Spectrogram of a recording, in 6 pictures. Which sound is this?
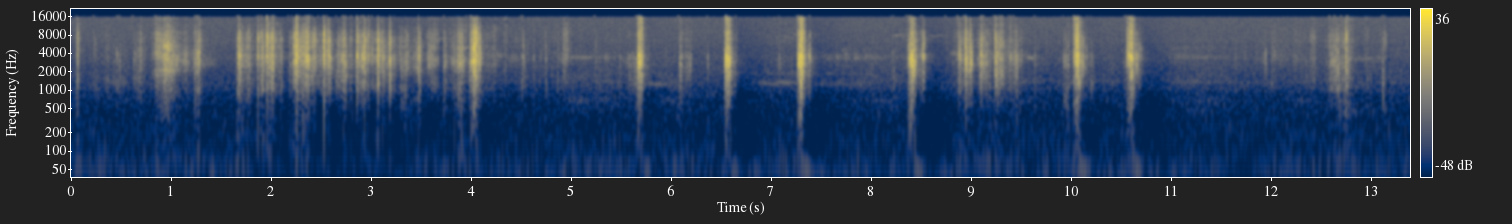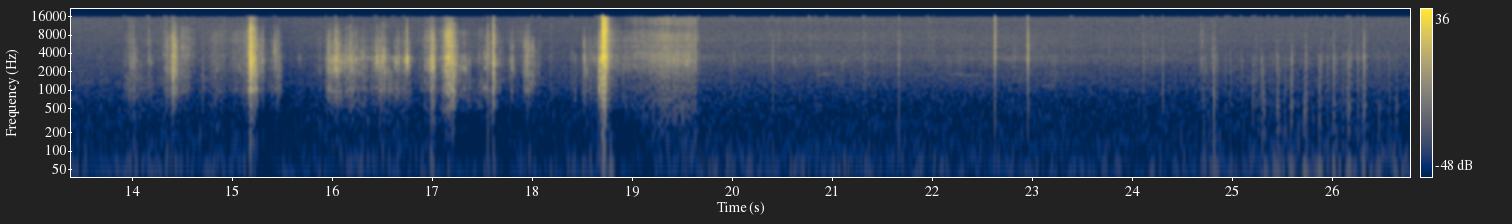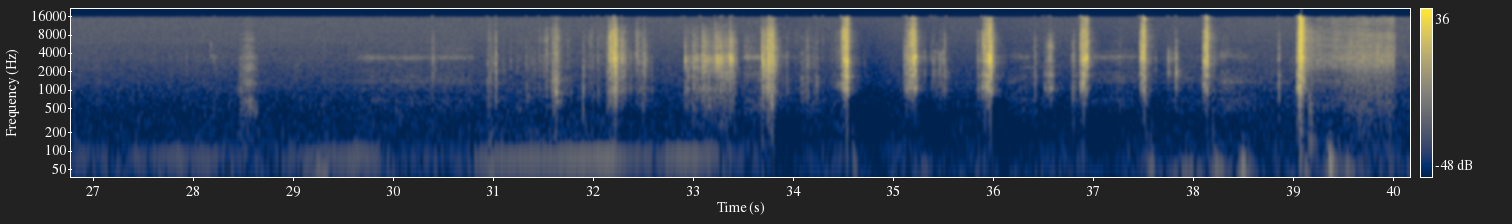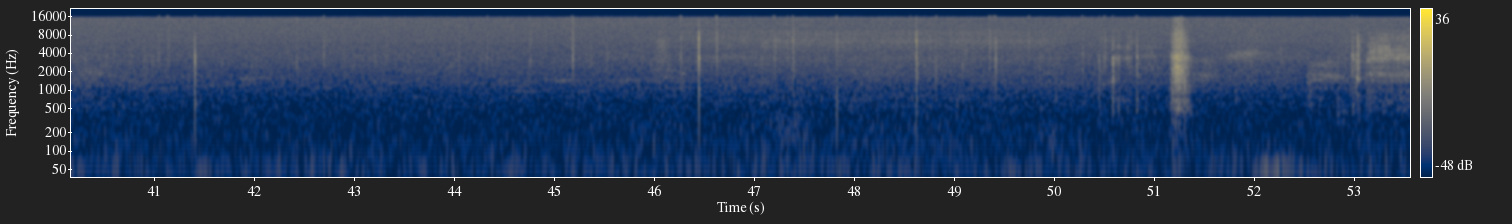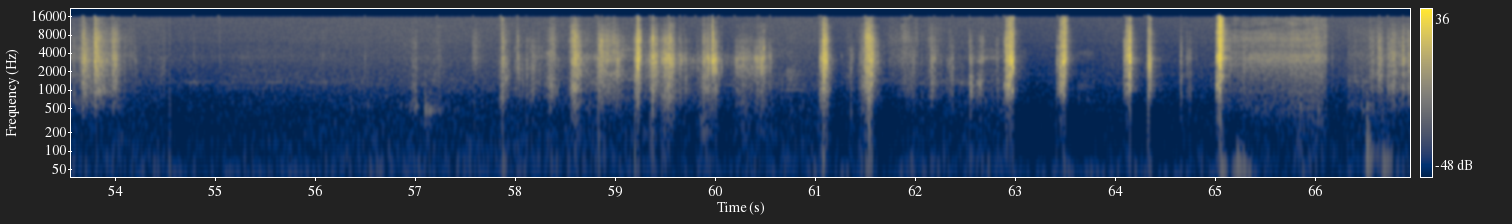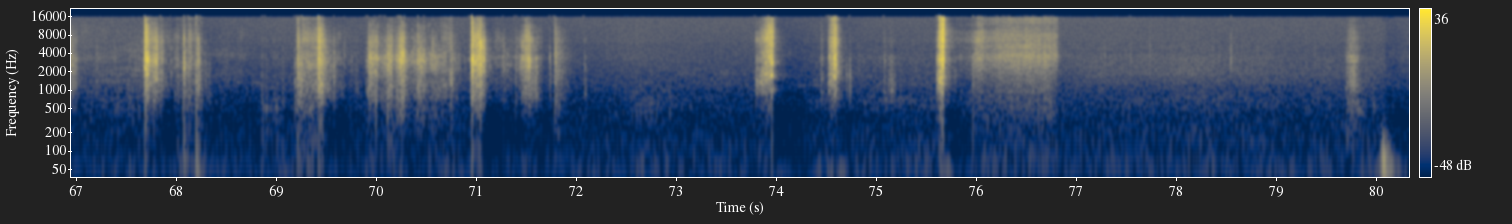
Me having several attempts at striking and lighting a match -in stereo.
Recorded onto my Sony Minidisc
match-box, fire, rattle, lit, flames, light, matches, strike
